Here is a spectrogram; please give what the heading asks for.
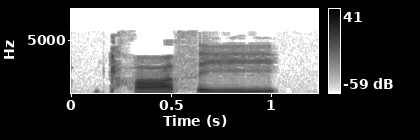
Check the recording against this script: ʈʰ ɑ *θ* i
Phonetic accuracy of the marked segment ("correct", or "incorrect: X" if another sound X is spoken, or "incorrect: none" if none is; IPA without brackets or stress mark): correct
